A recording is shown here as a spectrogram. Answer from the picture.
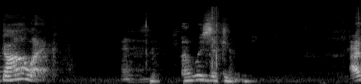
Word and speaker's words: Dalek: Hey, Dale K. Words. I'm not British. I don't know how to pronounce things. I'm Canadian. I can barely read. It's pronounced Dalek.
